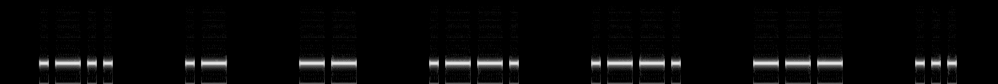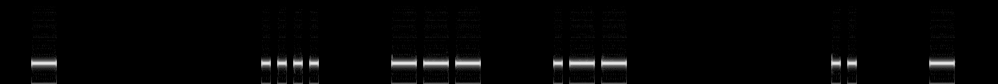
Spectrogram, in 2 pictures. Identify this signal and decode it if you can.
Morse code, heard as a keyed tone, about 15 wpm, spaced as for 8 wpm, 1000 Hz. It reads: LAMPPOST HOW IT
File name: qotdfiles / 8wpm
